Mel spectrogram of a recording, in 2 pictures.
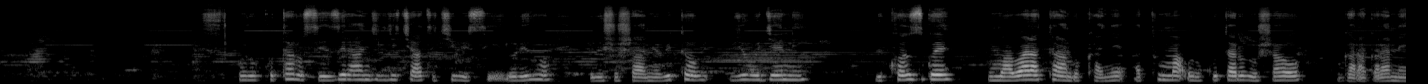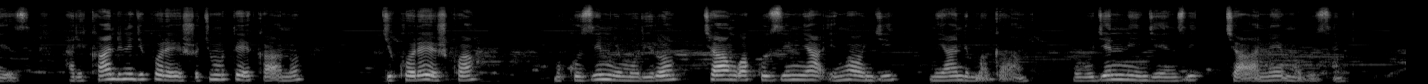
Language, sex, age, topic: Kinyarwanda, female, 36-49, education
